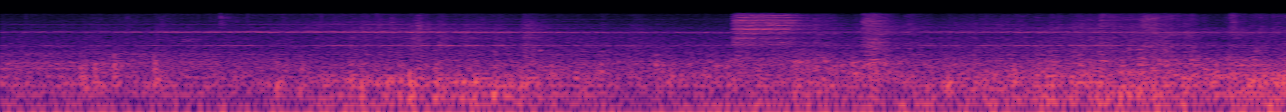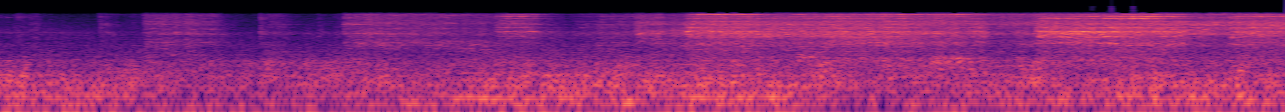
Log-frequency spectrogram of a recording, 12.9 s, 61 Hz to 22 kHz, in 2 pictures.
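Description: Heathrow Express Class 332 electric train running into a platform and passing close by. A steady high whine comes first; then, from about four seconds in, a high-pitched wheel squeal and hiss build up and grow louder as the carriages go past.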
